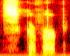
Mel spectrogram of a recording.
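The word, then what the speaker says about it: SCVURPPP: will inspect different facilities so what the what skaverp is that's how you pronounce their acronym it's a multi-jurisdictional cooperative effort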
